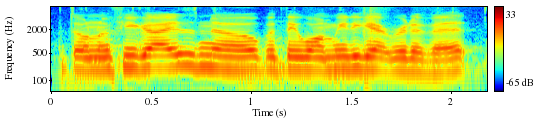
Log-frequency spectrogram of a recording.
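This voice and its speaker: A woman's voice: medium pitch, steady tone, very fast, slight background noise. A young woman with a Canadian accent, a talk show guest chatting casually and laughing easily about her acting work. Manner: chatty, laughing, self-deprecating. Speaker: actress guest.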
